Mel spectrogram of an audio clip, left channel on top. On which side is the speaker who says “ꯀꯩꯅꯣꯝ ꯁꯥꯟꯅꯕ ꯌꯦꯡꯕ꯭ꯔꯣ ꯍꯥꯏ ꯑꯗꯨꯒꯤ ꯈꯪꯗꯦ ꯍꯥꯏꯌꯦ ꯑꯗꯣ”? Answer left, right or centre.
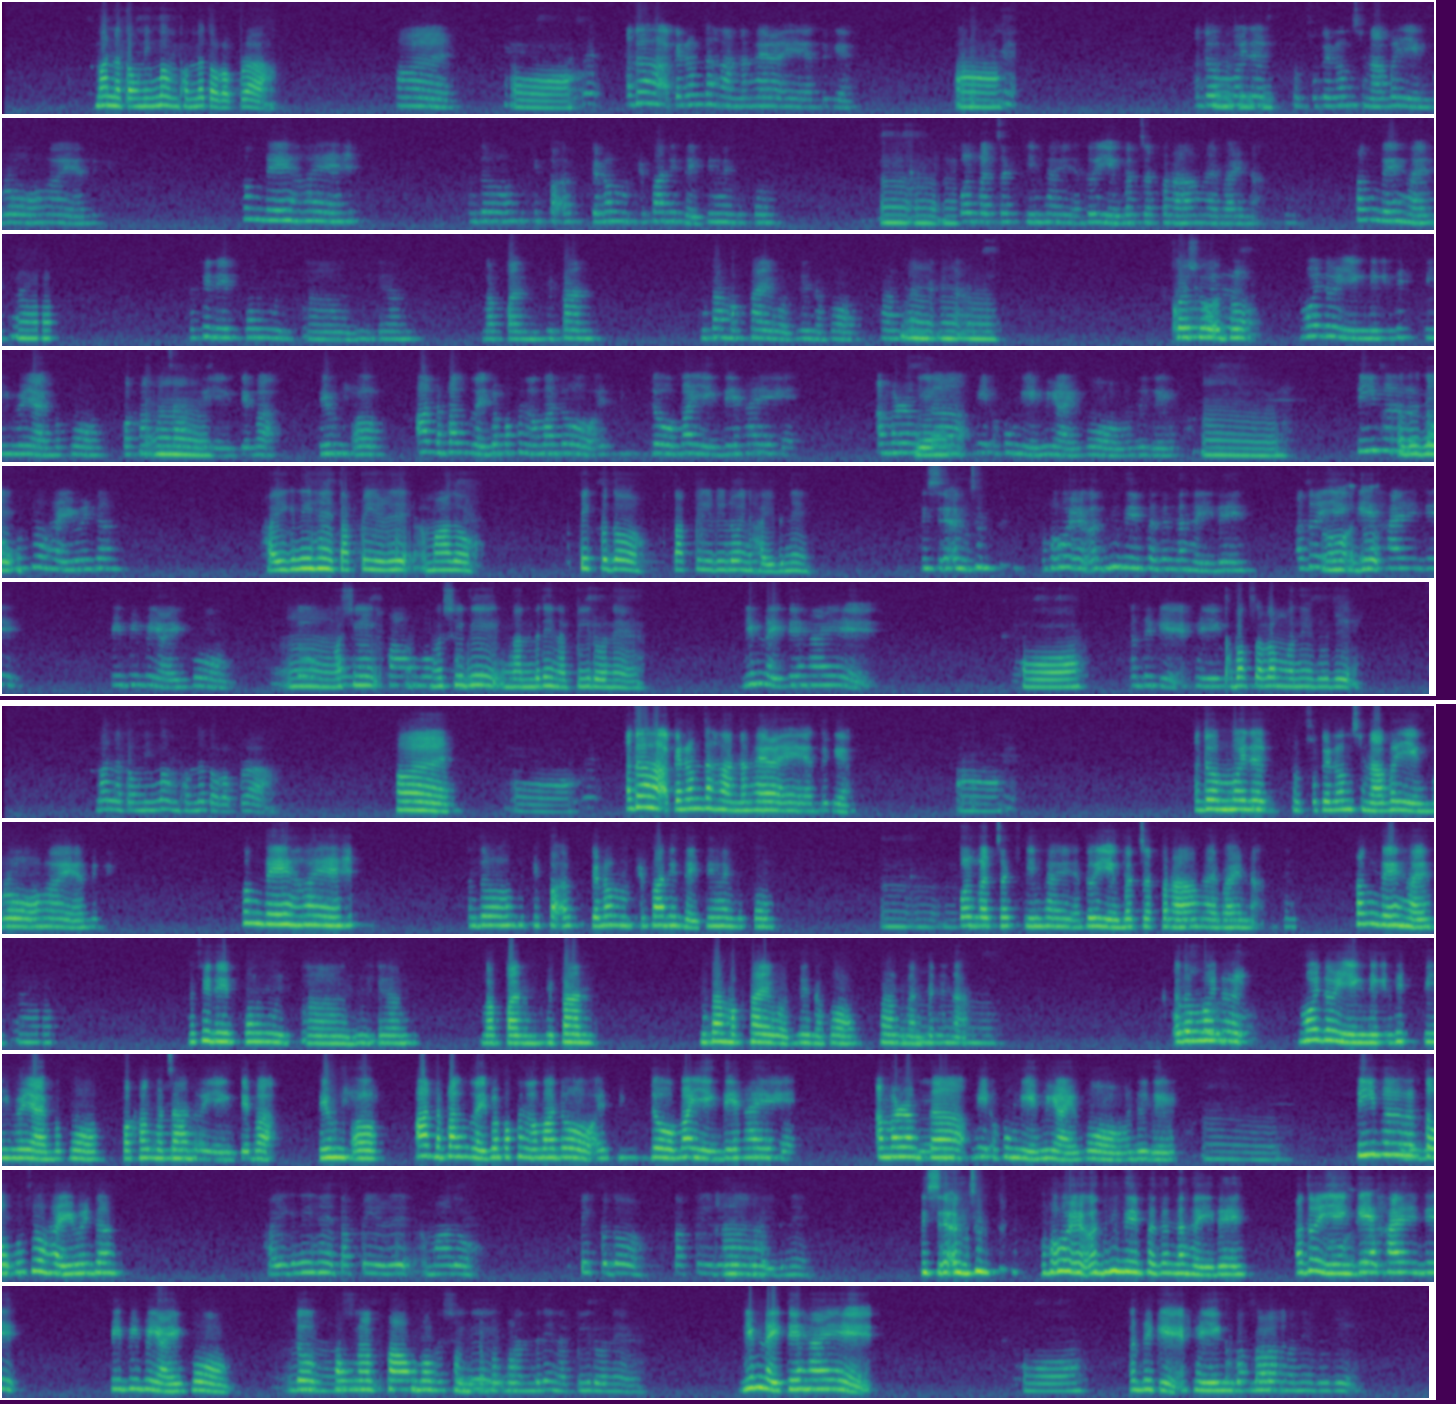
Right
